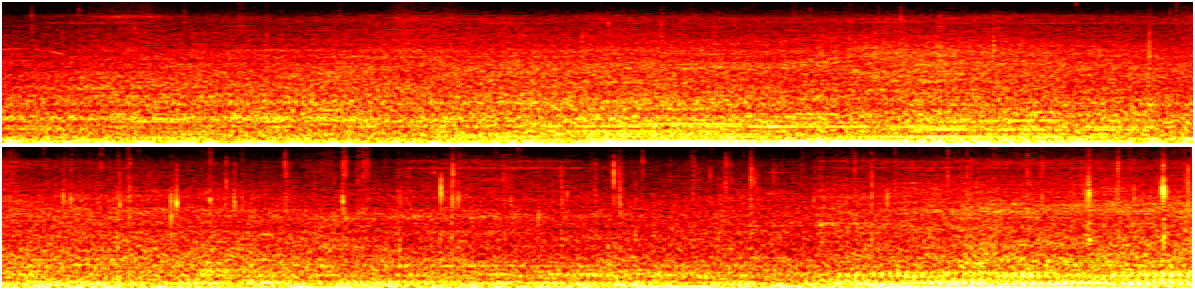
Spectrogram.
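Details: Low outdoor rumble like passing traffic, with faint clicks and distant voices; no meowing or other animal sound is heard.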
